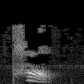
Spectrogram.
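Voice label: "炮", Mandarin Chinese; chinese flashcards; hsk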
